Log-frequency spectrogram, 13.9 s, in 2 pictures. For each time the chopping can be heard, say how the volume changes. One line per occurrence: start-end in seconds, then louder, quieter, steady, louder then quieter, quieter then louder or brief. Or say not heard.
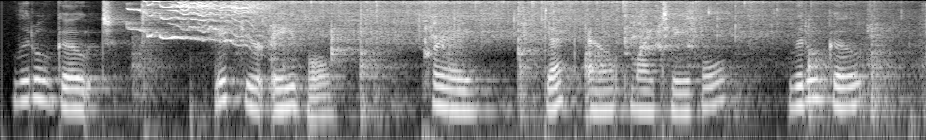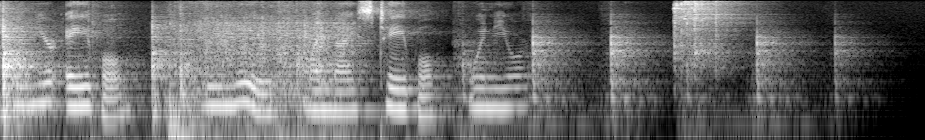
0.9-13.2 louder then quieter.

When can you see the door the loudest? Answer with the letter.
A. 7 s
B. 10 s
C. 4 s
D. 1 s
D.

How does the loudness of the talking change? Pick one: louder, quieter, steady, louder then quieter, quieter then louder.
steady.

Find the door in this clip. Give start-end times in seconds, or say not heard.
0.9-2.0, 8.1-9.7.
